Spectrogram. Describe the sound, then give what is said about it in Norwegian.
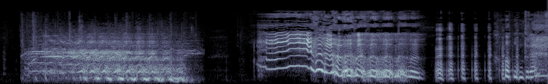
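A person imitates a horse's neigh in two drawn-out, wavering whinnies separated by a brief pause, followed by a quick series of short, choppy snorting bursts, loud. “Kan ikke du prøve å si I am a horse eh, på hest”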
